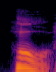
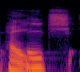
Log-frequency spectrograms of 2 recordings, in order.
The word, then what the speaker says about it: hej: Hey. – H-E-J. – Yeah. So is J-Y, like pronounced as a Y. – It sounds like hey. Just like when you say hey in English, that's hello in Swedish.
